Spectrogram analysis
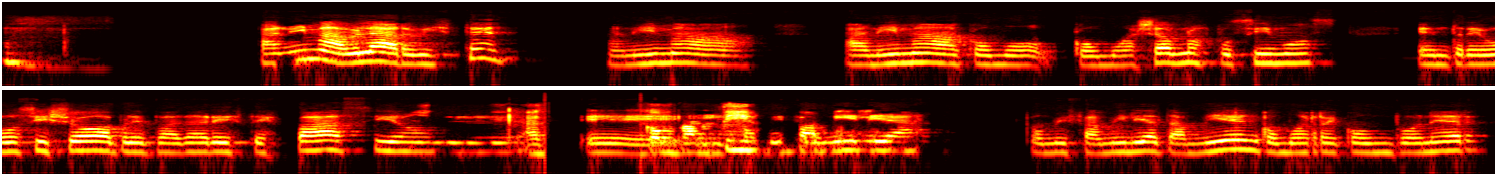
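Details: Adult woman who has stuttered since childhood and was fluent only when making music; stuttering.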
